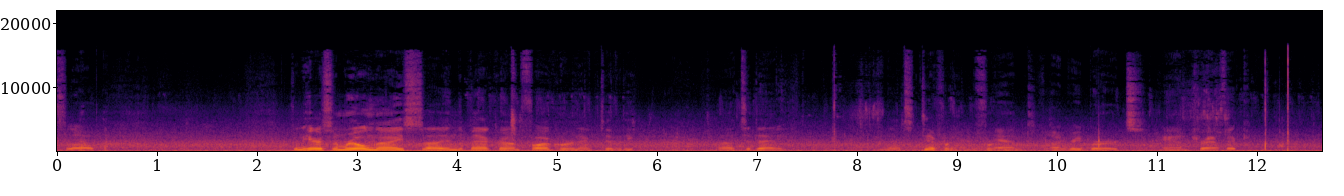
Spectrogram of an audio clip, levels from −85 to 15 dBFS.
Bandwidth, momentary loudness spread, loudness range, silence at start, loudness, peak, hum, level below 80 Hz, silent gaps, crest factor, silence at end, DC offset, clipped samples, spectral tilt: 16 kHz; 14 LU; 9 LU; 0 s; -25 LUFS; -2 dBFS; none; -40 dBFS; none; 22 dB; 0 s; under 0.1%; under 0.1%; -6 dB/octave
